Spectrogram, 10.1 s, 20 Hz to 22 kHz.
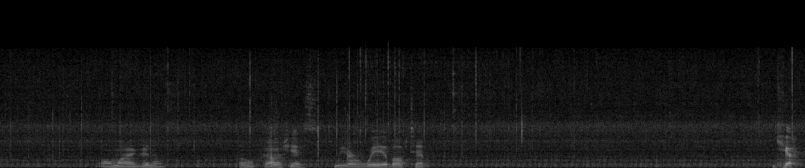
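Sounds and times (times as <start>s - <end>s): chicken sizzling in pan: 0.0s - 10.0s.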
